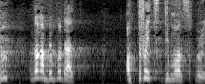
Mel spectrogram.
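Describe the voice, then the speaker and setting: Raised and projected, a man's voice sounds animated, bright and sharp, with ordinary pitch variation. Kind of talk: sermon. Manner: animated, exhortative call-and-response preaching; punchy, repetitive, rising in intensity.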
